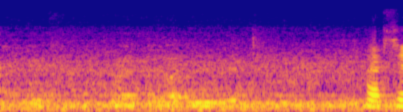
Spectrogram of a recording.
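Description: Eggs sizzle in a hot pan.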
